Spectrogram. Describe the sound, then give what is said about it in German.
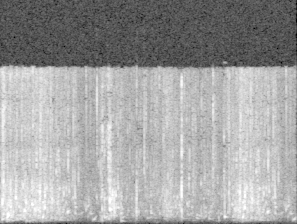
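Water is scooped from a lake with a bucket drawn along the bottom from a crouch where a jetty once stood: irregular splashing and trickling that swells and fades in soft bursts, with no voices. “Dort, wo früher der Steg stand, hockt sie sich hin, um Wasser zu schöpfen.”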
